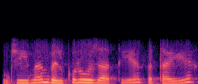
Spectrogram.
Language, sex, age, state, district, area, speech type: Hindi, female, 18-30, Rajasthan, Jaipur, urban, conversation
